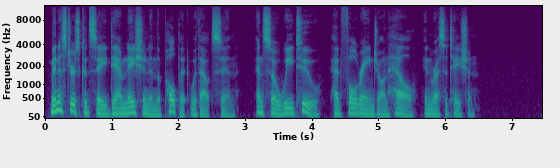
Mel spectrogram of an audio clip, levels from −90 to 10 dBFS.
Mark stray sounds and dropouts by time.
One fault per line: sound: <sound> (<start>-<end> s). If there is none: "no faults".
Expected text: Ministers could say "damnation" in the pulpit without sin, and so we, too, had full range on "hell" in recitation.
no faults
